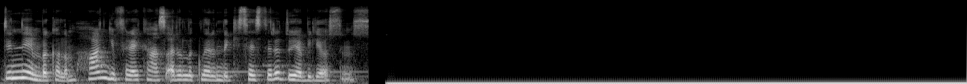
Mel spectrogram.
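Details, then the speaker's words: Brief Japanese speech inviting the listener to a hearing check of which frequencies they can hear, then a steady low pure test tone. "まず、あなたと一緒に聴力検査をしましょう。聞いて、どの周波数範囲で音が聞こえるかを確認してください。"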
